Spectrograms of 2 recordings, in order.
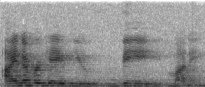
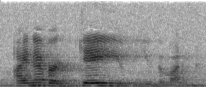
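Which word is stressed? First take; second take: money; gave. First: The stress is on "money". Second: The stress is on "gave".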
